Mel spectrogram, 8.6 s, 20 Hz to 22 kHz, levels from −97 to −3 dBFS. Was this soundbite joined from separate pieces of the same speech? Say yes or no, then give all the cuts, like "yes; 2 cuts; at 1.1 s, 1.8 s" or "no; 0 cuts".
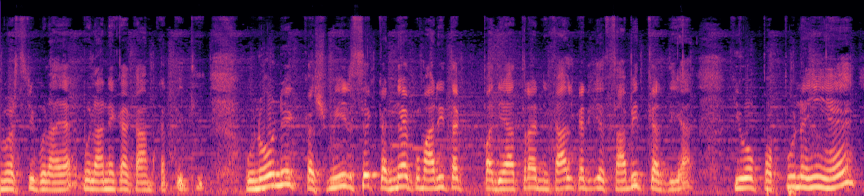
no; 0 cuts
